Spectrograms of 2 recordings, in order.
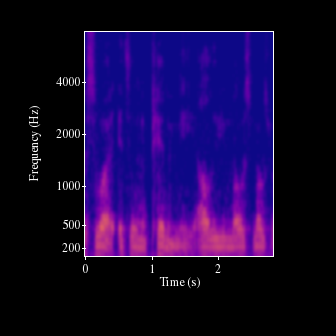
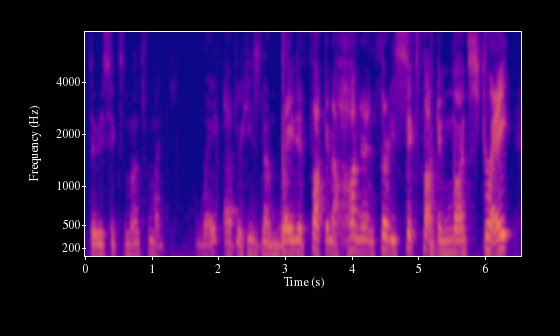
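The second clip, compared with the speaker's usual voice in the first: loud, rising yell on every fucking; furious outburst; 5 semitones higher, 9 dB louder than usual. Real, not acted. Grieving son yelling about the endless dialysis wait, furious. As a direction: spit the words out in rage.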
